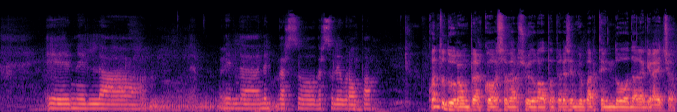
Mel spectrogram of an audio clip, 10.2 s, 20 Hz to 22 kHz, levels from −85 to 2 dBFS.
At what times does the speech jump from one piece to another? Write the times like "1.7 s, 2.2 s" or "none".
4.0 s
